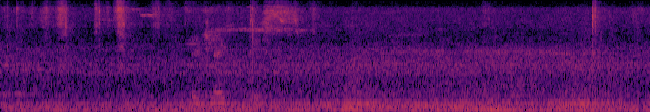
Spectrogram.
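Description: Thin paper being folded and creased by hand, with a few short rustles, over a steady low background rumble.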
